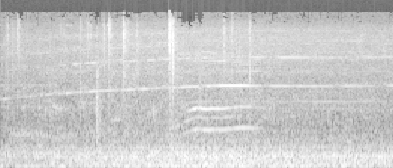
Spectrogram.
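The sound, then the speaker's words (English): A steady, heavy roar of airplane engines as the plane takes off and climbs, a dense low rumble with thin whining tones drifting above it, constant and loud. “And suddenly, as our plane pushes skyward, its engines roaring,”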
